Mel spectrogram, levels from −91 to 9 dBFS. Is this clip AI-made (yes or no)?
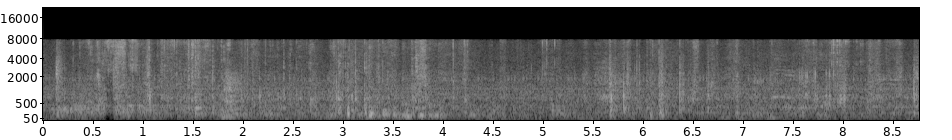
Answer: no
